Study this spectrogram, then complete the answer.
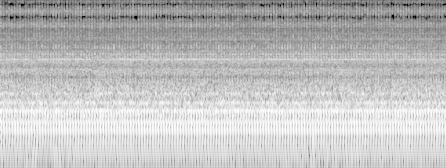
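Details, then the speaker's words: Low-end Mountfield mower, fixed up with fresh oil, cleaned filter and sharpened blades, started after a couple of primes. Steady, even single-cylinder putter at fast idle with no misses or knocks; starts and runs well. "so as you can see it starts and runs really well um and yeah it's a nice clean sort of low end mower"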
